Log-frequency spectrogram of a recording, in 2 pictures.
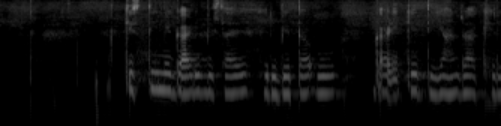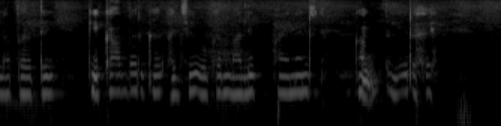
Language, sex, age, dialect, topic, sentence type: Chhattisgarhi, female, 18-24, Northern/Bhandar, banking, statement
